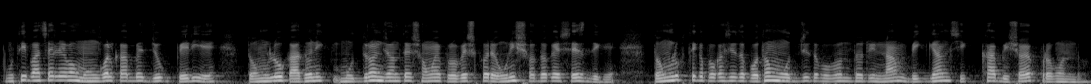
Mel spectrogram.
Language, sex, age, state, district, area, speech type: Bengali, male, 30-45, West Bengal, Purulia, urban, spontaneous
